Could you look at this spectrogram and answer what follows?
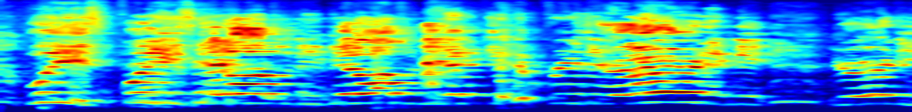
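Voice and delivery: pinned in a chokehold, yelling for mercy; panicked begging. Retold or imitated. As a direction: beg him to let go, voice straining high.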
